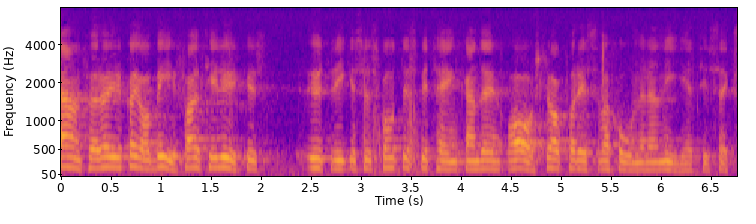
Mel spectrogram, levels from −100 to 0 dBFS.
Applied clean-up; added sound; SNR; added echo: none; none; none; none.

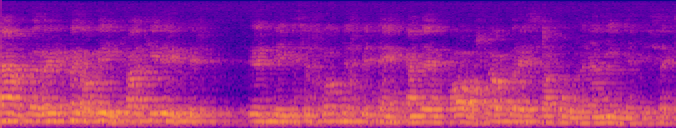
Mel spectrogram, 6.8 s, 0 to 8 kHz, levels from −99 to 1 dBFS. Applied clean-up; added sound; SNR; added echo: none; none; none; reverberation time 1.0 s.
